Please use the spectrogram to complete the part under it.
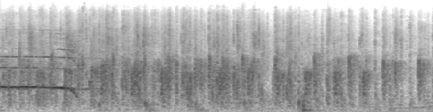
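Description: A church congregation applauds after a prayer, a dense steady wash of clapping from many hands that carries on throughout, fairly close and full, with a brief tone at the start.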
